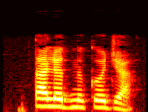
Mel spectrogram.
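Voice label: "тальӧдны кӧдза", Komi, female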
